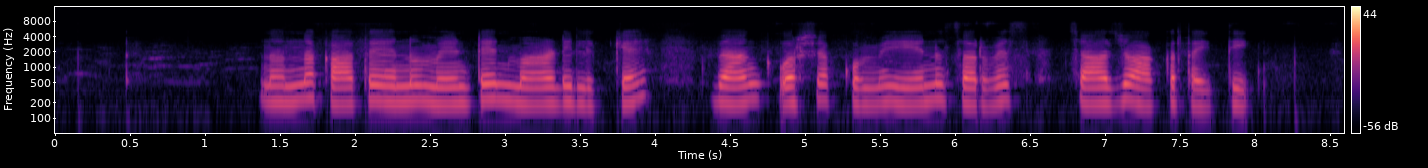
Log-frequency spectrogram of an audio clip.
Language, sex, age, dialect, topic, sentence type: Kannada, female, 18-24, Central, banking, question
